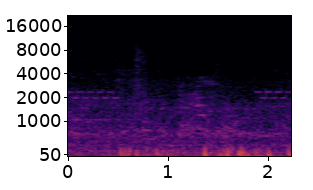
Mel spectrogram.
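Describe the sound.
A telephone rings faintly amid a crowd, a thin tonal ring over a low bed of background bustle with scattered soft thumps.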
